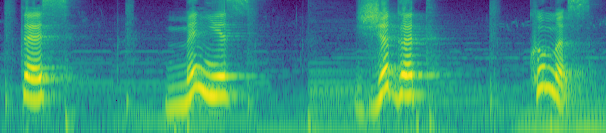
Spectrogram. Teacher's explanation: Кончик языка касается нижних зубов, произносится сверхкратко.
